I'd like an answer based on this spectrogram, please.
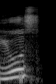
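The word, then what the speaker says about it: used: यानी कि उसमें हम यूज़ करेंगे यूज्ड to subject यूज्ड to verb की फर्स्ट फॉर्म ऑब्जेक्ट लिखा रहता है यूज्ड लेकिन पढ़ा जाता है यूज़ यूज्ड टू यूज्ड टू नहीं ओके जैसे मैं पढ़ा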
